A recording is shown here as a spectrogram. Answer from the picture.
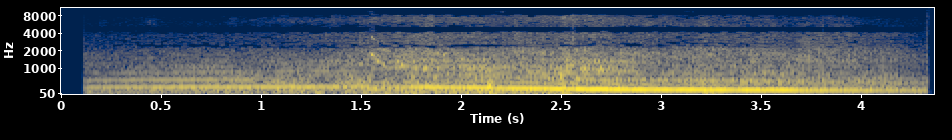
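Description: Car engine sound effect over an animated logo intro, its note falling steadily with a couple of small steps down.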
